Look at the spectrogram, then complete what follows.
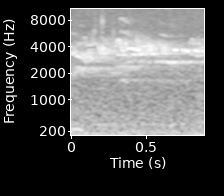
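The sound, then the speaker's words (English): A grey warbler's thin, high-pitched song trills steadily, quiet and continuous against a soft outdoor background, with no one speaking. “There's a blackbird singing, and a grey warbler.”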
